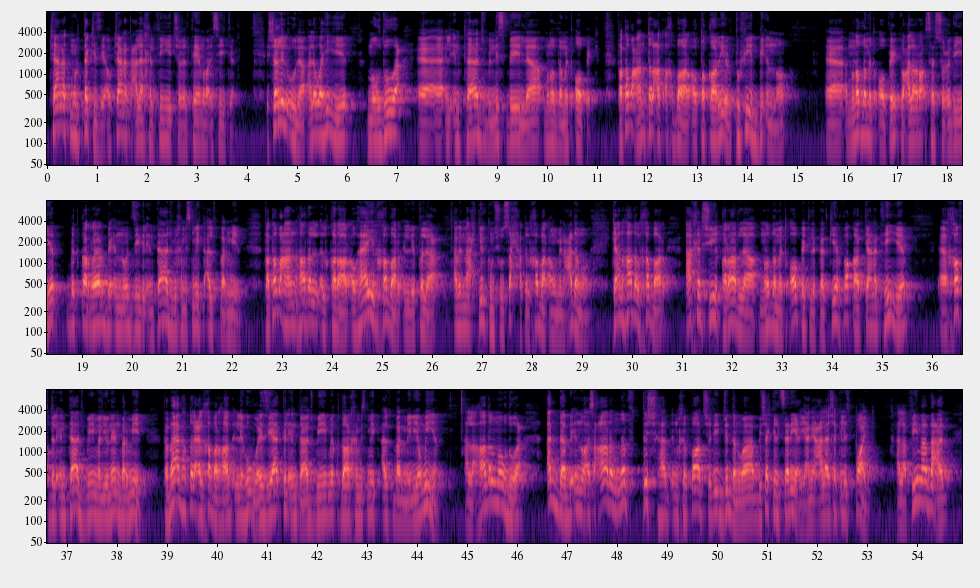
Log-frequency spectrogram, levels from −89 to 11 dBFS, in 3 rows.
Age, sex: 30-49, male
